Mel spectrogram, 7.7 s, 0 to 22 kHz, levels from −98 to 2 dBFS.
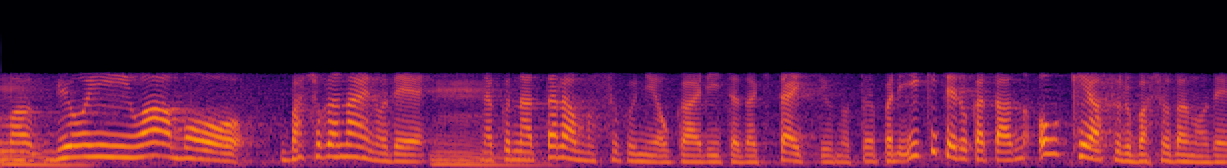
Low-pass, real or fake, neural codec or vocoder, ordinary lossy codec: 3.6 kHz; real; none; none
